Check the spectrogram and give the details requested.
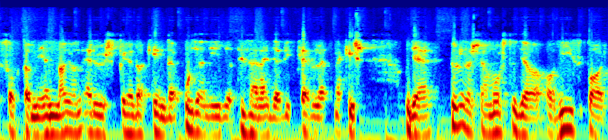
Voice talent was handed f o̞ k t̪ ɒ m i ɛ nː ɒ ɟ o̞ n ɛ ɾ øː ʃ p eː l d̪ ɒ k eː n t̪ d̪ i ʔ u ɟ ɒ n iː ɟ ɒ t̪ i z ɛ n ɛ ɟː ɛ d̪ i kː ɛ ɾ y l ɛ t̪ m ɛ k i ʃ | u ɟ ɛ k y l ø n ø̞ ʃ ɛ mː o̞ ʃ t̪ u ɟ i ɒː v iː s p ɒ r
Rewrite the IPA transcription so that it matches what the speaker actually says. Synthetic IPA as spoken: s o̞ k t̪ ɒ m i ɛ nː ɒ ɟ o̞ n ɛ ɾ øː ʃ p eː l d̪ ɒ k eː n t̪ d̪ ɛ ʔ u ɟ ɒ n iː ɟ ɒ t̪ i z ɛ n ɛ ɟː ɛ d̪ i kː ɛ ɾ y l ɛ t̪ n ɛ k i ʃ | u ɟ ɛ k y l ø n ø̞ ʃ ɛ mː o̞ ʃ t̪ u ɟ ɛ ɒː v iː s p ɒ r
